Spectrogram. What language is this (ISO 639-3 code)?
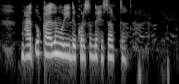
som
